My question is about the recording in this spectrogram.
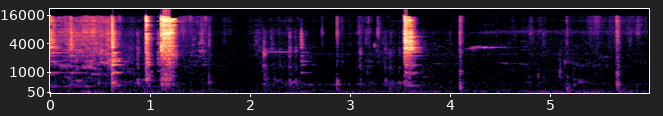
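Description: A metal spoon knocks and scrapes against a cooking pot as chicken is stirred and fried with ginger-garlic paste: a handful of sharp clinks at irregular moments over a low steady hiss.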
